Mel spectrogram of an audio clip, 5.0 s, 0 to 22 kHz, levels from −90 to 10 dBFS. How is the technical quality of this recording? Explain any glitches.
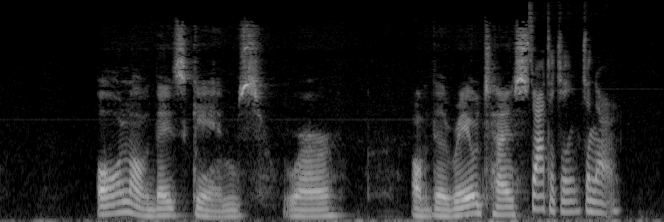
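One fault stands out: a section at the wrong speed over the final second of the speech, from 3.97 s to the end of the clip at 4.98 s. This stretch plays back 1.76 times faster than it was recorded, so pitch and tempo rise together, about ten semitones higher, and the voice turns thin, chipmunk-like and rushed. The abrupt switch in the last second likely comes from that portion being resampled or clocked at the wrong rate during editing or playback.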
